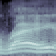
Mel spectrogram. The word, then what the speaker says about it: Ra: that the sun god raah or Reay as is sometimes pronounced was that which gave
